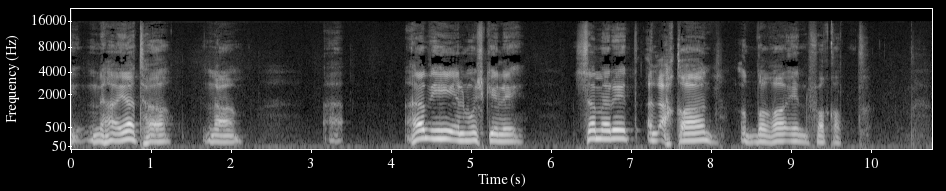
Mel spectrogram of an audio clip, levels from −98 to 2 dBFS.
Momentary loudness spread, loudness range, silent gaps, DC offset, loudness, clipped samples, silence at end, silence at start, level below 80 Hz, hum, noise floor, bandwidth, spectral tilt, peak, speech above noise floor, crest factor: 18 LU; 6 LU; none; under 0.1%; -21 LUFS; under 0.1%; 0.85 s; 0 s; -56 dBFS; none; -58 dBFS; 16 kHz; -5.5 dB/octave; -4 dBFS; 37 dB; 20 dB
